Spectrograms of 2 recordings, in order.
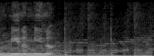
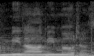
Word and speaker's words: Minamimoto: So the taboo noise were Minamino... That name. I know, right? It's one syllable too long. Yeah. So the taboo noise were Minamimoto's doing.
